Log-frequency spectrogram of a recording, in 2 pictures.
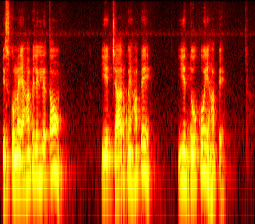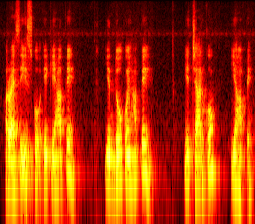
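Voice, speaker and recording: Gravelly-voiced man teaching maths. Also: on the high side, unhurried, pauses often. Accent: Hindi-speaking Indian. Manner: explains step by step, calls students friends, repeats phrases. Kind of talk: chalkboard maths lesson.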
